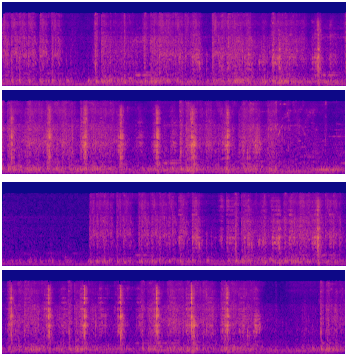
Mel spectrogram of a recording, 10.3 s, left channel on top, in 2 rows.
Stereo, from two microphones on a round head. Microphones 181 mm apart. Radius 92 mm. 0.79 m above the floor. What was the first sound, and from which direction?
Scissors, 70° right (ahead or behind).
